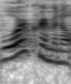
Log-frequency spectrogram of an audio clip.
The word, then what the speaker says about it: war criminal: We're going to say the infamous because infamous begins with a vowel, and war criminal is a compound noun, so we stress the first word, war criminal.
